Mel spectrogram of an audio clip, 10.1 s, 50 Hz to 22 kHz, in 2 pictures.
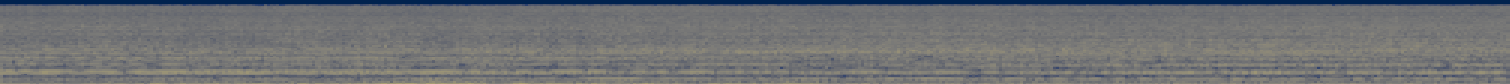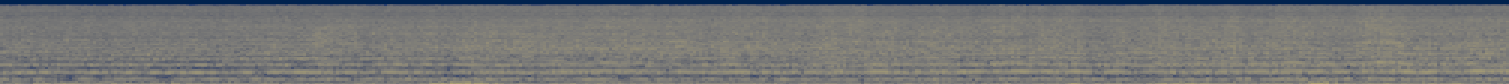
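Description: DJI Mini 2 SE quadcopter drone flying a short way off, its propellers giving a steady whine of several stacked tones. Gusts of wind rumble low on the microphone.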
